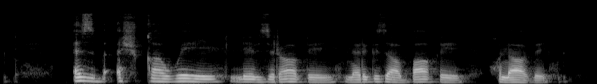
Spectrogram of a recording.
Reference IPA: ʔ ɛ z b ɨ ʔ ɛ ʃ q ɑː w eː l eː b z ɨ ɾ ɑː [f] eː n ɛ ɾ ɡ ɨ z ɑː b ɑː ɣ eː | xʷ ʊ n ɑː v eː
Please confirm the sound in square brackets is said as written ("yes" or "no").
no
